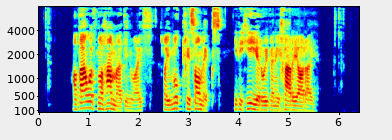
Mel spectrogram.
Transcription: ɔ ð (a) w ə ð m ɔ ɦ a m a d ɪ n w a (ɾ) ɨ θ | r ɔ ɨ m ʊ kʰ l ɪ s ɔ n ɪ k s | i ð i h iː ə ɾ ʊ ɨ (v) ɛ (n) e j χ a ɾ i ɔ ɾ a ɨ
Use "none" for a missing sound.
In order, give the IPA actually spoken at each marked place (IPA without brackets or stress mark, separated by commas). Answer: a, none, v, n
